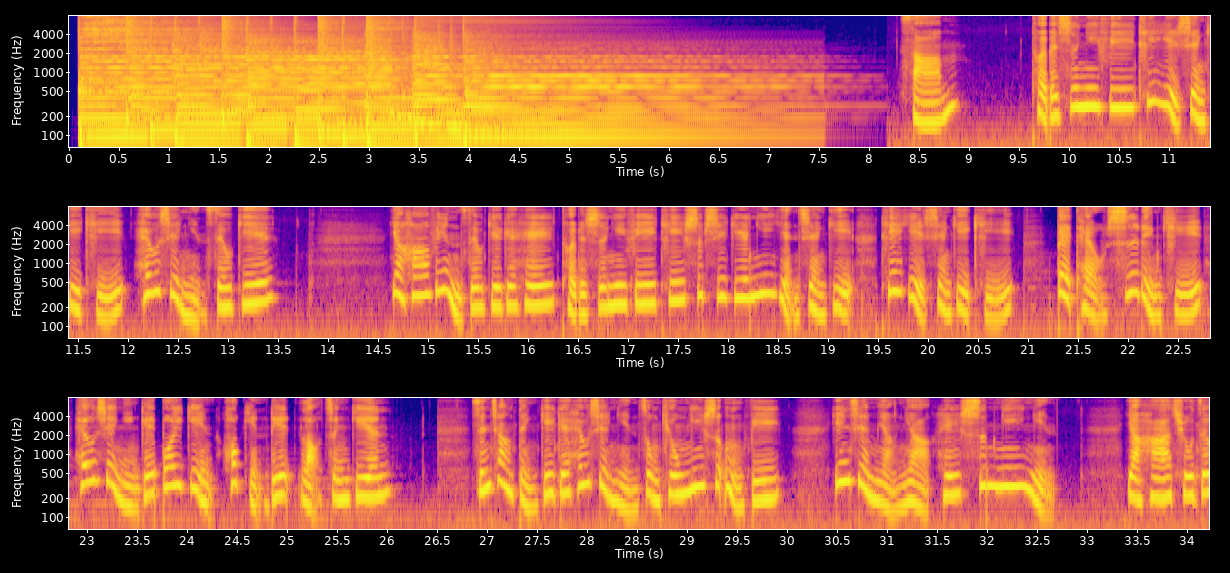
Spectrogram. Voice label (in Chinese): 客語; 臺北市; 有聲公報; 市議員; 臺北市議會第14屆議員第1選舉區 (士林、北投區)候選人介紹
